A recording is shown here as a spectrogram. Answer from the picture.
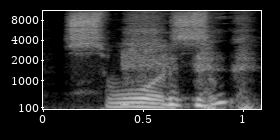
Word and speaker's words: sword: Sword. Are you pronounce the W in sword? No, Sword.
